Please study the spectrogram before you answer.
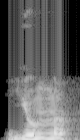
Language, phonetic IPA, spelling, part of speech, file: Russian, [ˈjunə], юно, adjective, Ru-юно.ogg
- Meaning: short neuter singular of ю́ный (júnyj)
